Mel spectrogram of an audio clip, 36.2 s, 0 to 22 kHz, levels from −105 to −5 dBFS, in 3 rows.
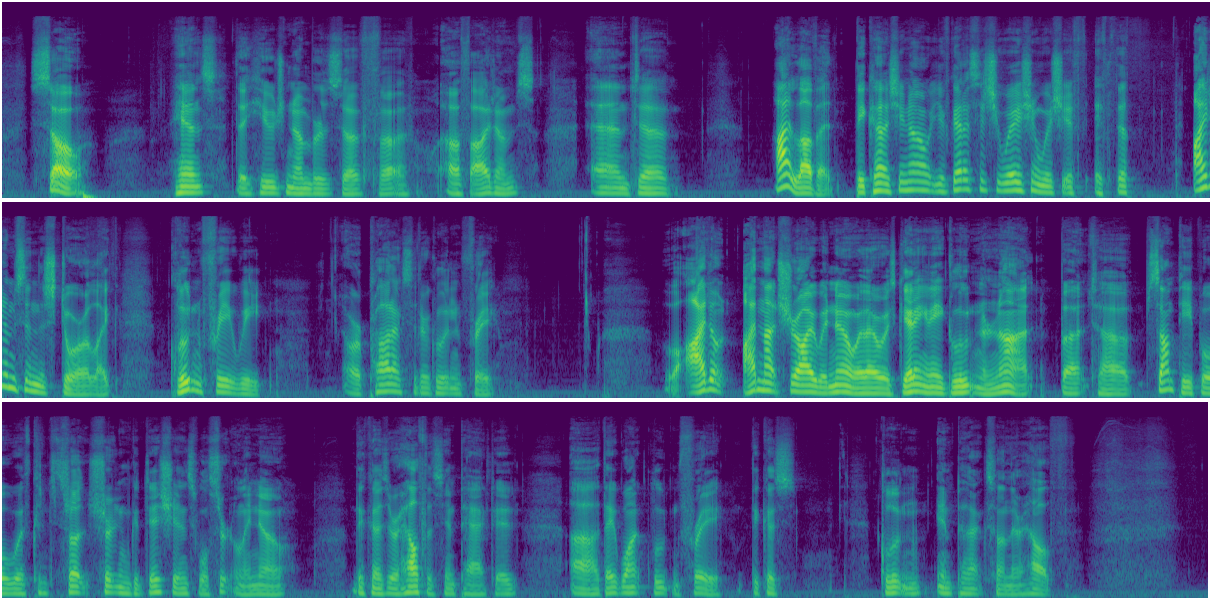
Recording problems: none

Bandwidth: 16 kHz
